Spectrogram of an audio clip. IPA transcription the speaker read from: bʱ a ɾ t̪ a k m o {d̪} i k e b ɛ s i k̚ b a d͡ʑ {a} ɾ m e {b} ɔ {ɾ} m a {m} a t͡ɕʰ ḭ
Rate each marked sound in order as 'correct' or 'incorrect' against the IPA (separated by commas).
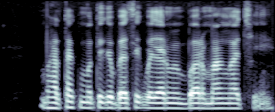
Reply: incorrect, correct, correct, correct, incorrect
